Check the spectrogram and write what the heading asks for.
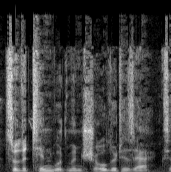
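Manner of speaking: ordinary delivery, nothing marked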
